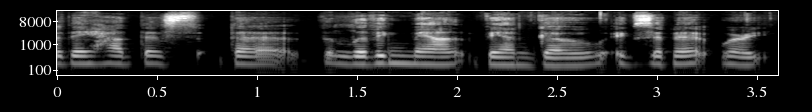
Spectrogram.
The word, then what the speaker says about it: Van Gogh: Van Gogh. Yeah, it's Van Gogh.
